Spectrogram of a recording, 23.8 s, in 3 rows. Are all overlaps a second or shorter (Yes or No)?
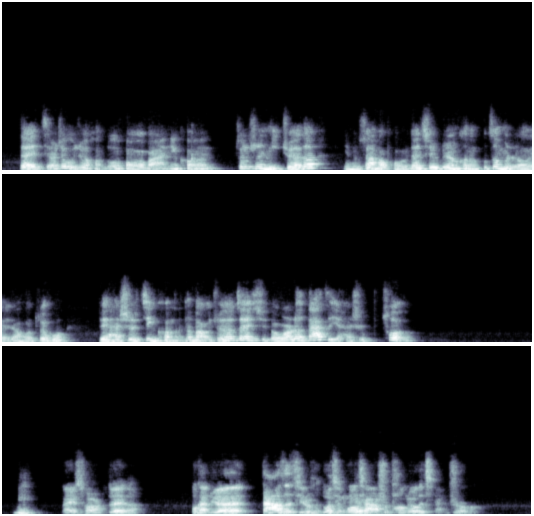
Yes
